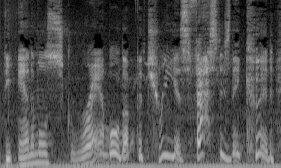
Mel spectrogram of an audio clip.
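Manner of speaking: ordinary delivery, nothing marked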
